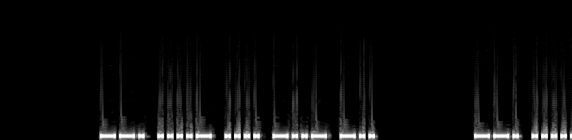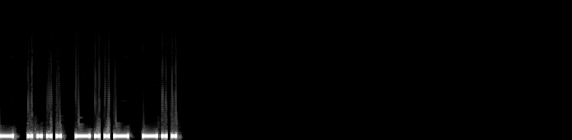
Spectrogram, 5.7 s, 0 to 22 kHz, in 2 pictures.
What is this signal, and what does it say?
Morse code, heard as a keyed tone, about 52 wpm, 700 Hz. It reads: G4HXD G4HXD
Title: DXCC-100 Call Signs - 5 Characters - Repeated 2x - 50wpm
